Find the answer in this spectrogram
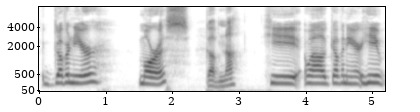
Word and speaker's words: Gouverneur Morris: his name AB uh his name is pronounced Governor Morris Governor he well Governor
